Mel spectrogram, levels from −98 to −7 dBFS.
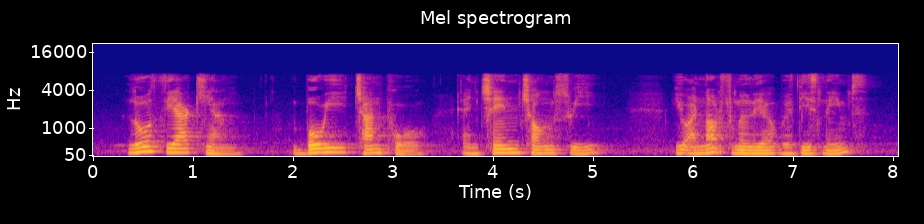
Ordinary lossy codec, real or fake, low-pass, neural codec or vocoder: none; real; 7.2 kHz; none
